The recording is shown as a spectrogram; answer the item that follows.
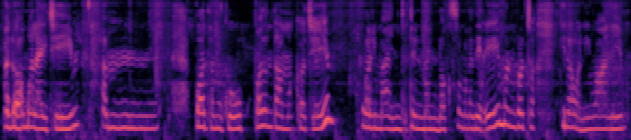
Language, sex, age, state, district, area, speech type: Nepali, female, 18-30, West Bengal, Kalimpong, rural, spontaneous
